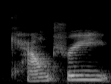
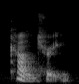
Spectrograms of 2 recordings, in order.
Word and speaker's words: country: It's not "cown-try" or "cohn-try". It's: country. Yes, the first part sounds like a certain swear word in English. But remember that when we have TR in the same syllable in English, it's usually pronounced "chr".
